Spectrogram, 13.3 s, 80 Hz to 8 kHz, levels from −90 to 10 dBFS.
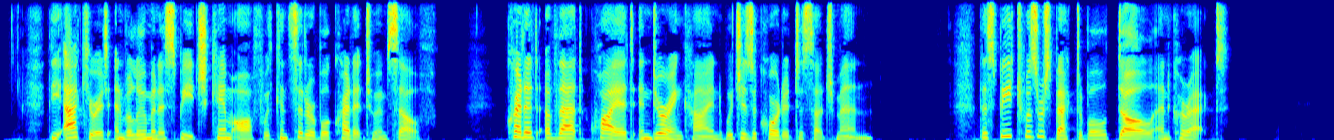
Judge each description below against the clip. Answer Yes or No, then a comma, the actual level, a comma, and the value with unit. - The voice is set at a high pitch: Yes, high, 210 Hz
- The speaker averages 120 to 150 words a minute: Yes, average, 140 wpm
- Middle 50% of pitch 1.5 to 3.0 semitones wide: No, average, 4.8 semitones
